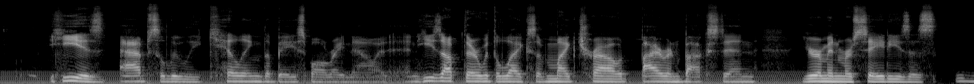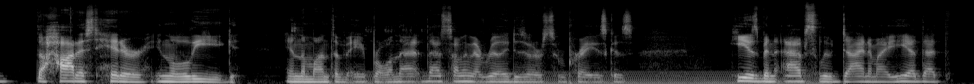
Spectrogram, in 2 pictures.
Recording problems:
electrical hum; faint; until 8.5 s and from 13 to 18 s; 50 Hz, 25 dB below the speech

